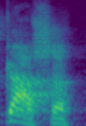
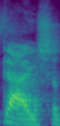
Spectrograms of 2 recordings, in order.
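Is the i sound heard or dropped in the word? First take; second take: dropped; heard. First: The i sound after the a is dropped. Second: The i sound after the a is pronounced. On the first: The speaker calls it right. "todo mundo diz caixa" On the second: The speaker calls it wrong. "Ninguém diz caixa"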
